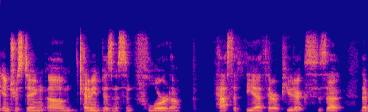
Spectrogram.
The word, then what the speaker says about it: Pasithea: Marques, you are running a pretty interesting ketamine business in Florida, Pasithea Therapeutics. Did I pronounce it right?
